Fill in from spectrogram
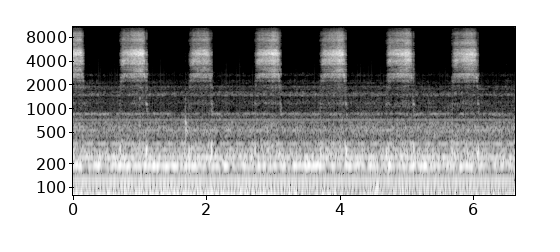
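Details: Barn owl nestlings at a nest box on a University of Florida building, one climbing from porch to roof near fledging; harsh hissing screeches repeated about once a second, seven bursts, over steady low hum.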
